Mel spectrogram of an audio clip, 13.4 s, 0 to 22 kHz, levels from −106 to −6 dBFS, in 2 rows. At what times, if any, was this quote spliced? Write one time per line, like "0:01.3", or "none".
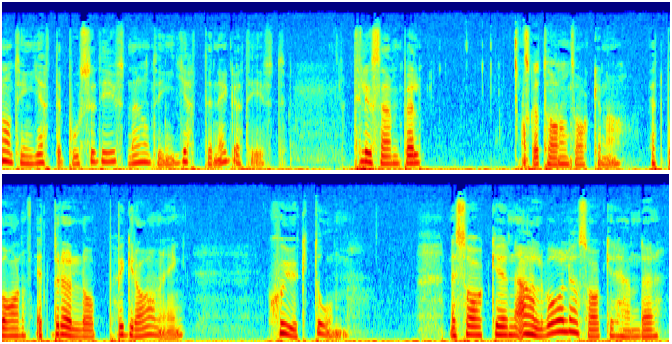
0:01.3
0:05.2
0:05.7
0:07.0
0:07.8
